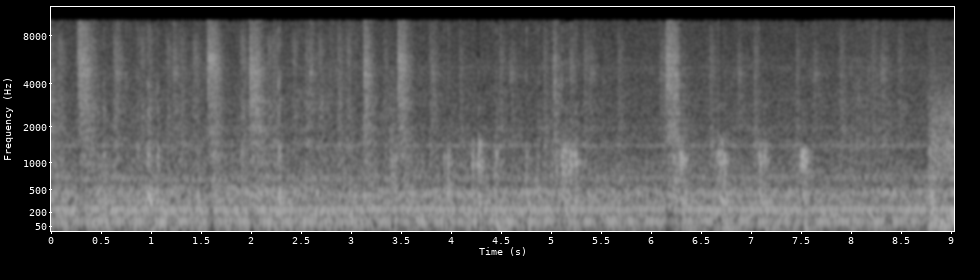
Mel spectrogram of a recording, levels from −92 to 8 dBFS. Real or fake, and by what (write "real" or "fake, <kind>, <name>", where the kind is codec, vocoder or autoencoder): real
